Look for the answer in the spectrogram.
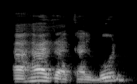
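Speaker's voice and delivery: "Ahaza kalbun?" slow with a rise at the end; question tune. Shown as a demonstration. Teacher models a question for the student. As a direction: ask "Ahaza kalbun?" slowly, rising. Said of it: "kena ada intonasi pertanyaan".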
